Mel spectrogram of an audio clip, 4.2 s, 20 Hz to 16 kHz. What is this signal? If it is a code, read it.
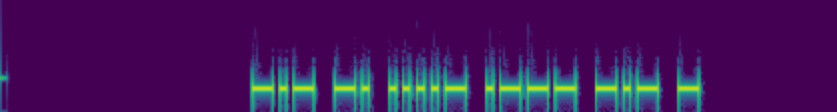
Morse code, heard as a keyed tone, about 34 wpm, 700 Hz. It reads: KN4JKT
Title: USA Call Signs 35wpm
